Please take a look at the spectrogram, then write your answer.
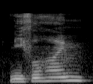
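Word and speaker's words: Niflheim: still I'm doing nifflheim nifflheim is how they pronounce in game and it's an interesting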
